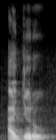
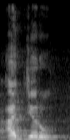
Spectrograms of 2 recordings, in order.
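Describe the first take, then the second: Both takes have the same delivery.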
